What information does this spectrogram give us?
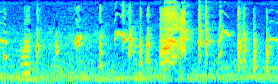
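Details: Yellow-eyed Javan myna singing, played to prompt a pet myna into song: harsh squawks, short rising whistles and clicks in quick irregular bursts, with a louder buzzy rasp near the middle.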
